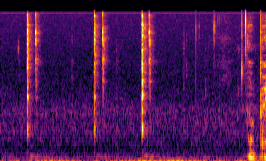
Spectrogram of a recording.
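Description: Sharp clicks at a computer, about four of them roughly half a second apart, as the Reconnect button is pressed again and again.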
